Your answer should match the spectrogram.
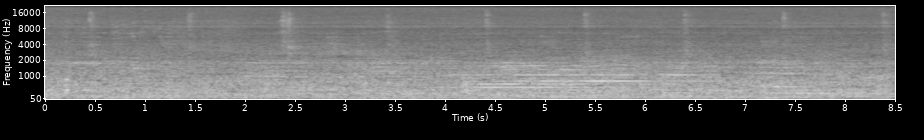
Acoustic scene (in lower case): subway station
